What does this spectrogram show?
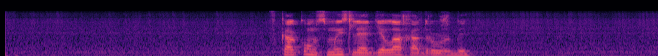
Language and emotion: Russian, neutral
